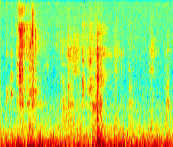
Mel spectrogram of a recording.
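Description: A person biting into and chewing a tater tot, with crisp crunches about a quarter second in and again around a second in, over a low steady hum.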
